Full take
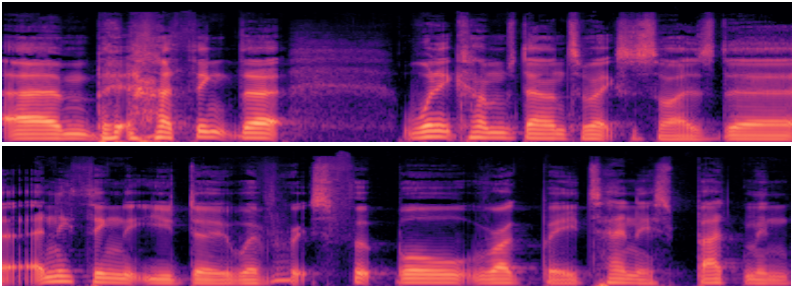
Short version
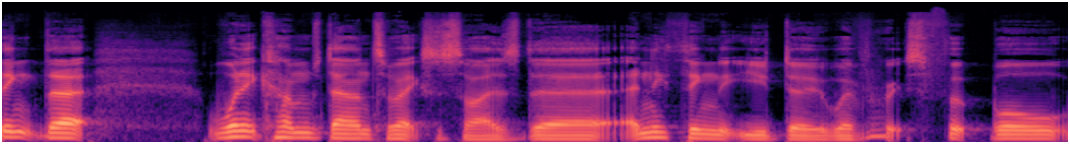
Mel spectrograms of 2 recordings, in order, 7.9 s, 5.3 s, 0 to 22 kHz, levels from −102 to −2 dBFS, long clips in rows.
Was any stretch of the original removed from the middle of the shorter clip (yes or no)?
no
